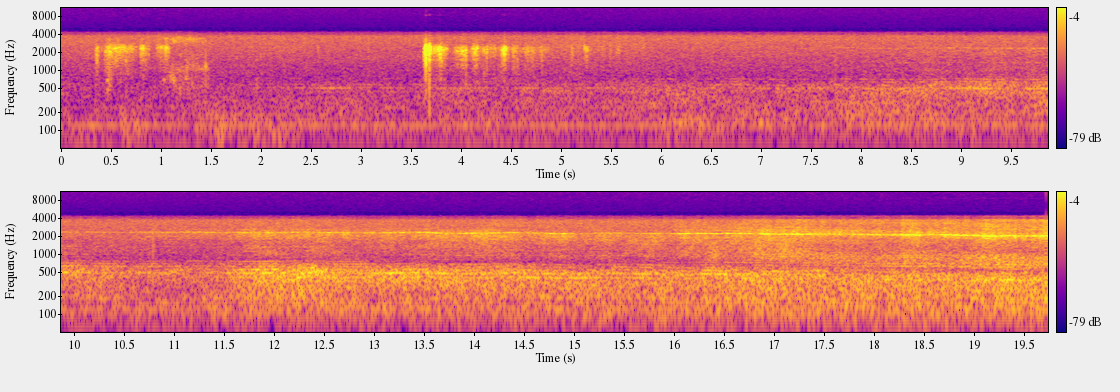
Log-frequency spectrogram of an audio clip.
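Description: A large TriStar wide-body jet airliner passes overhead above a quiet desert during noise level testing against FAA noise regulations, its broad engine rumble swelling gradually and staying loud toward the end, with a faint high whine and a couple of brief clicks early on.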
